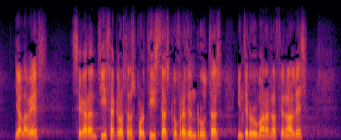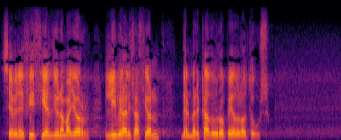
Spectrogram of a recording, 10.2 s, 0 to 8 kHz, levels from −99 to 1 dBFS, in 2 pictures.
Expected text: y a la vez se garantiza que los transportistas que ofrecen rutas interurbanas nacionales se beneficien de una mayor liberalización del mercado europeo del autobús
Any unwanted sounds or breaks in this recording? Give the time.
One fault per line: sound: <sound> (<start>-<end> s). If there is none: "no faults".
no faults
